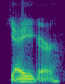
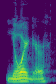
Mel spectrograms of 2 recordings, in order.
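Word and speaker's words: Jäger: Because you still say Jaeger. Like, it's not like it changes pronunciations like Jorger.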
